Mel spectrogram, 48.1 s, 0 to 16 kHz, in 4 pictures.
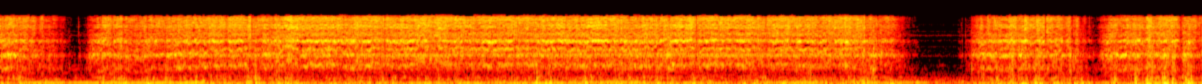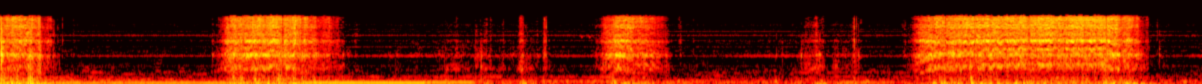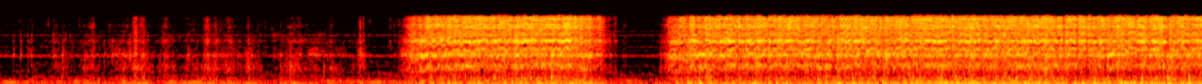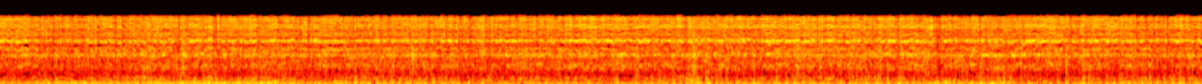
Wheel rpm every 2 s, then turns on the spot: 100, 220, 230, 220, 120, 130, 50, 70, 0, 0, 70, 140, 20, 30, 170, 130, 210, 220, 220, 220, 220, 210, 220, 220.
12-16 22-26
